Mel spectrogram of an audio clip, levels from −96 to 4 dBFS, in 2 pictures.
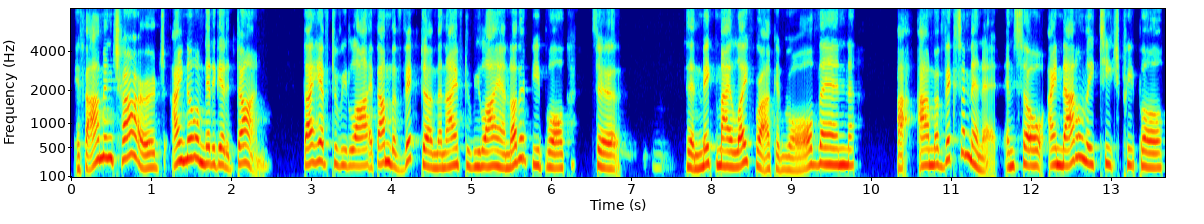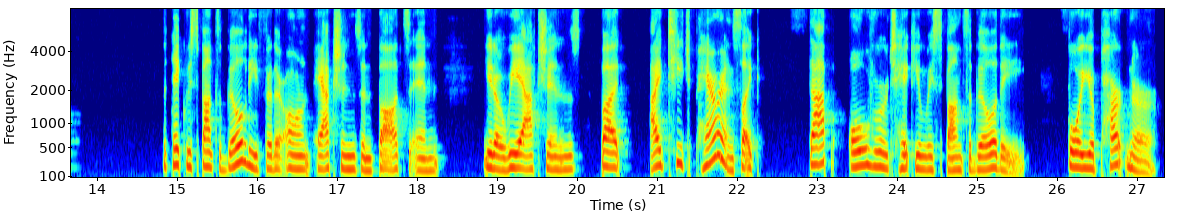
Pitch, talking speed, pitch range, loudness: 220 Hz, 160 wpm, 195-245 Hz, -15 LUFS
